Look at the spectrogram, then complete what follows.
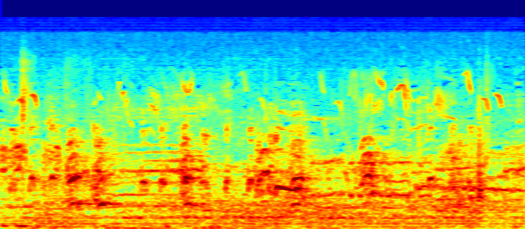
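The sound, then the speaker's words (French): Several chickens cluck and chatter continuously, overlapping short calls, with a busy farmyard background and no one speaking. “Il la suit, cour de ferme, avec des poules.”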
